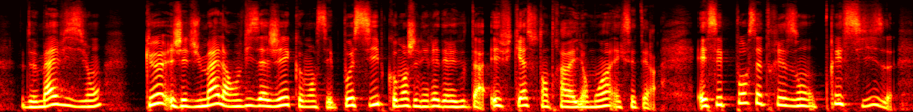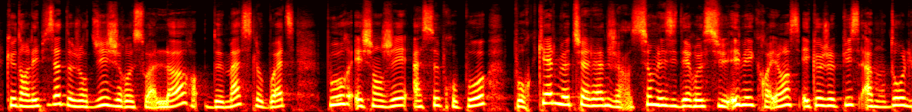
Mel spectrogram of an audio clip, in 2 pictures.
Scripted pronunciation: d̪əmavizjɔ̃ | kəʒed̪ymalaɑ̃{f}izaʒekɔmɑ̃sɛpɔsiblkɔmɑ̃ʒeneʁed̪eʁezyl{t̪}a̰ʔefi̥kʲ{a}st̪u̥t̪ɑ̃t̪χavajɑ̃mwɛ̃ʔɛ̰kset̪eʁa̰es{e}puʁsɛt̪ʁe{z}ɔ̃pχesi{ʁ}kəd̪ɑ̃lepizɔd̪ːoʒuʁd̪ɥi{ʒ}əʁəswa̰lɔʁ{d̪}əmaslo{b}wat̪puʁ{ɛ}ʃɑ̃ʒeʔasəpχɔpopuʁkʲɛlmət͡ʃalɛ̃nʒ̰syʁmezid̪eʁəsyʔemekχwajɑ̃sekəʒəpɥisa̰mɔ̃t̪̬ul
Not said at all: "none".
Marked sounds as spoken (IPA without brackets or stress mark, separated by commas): v, t̪, a, ɛ, z, z, ʒ, d̪, b, e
